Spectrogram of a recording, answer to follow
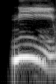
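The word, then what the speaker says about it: knee: Nih bacanya K sama N. K-nya silent jadi ni lutut.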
